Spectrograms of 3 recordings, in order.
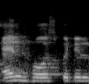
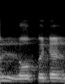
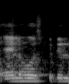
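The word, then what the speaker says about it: L'Hôpital: इसको एल हॉस्पिटल rule नहीं बोलते, इसको लोपिटल रूल बोलते हैं। ये कोई मैथमेटिशियन था, उसका नाम था, इसमें एस साइलेंट होता है, लेकिन तुम चाहो तो एल हॉस्पिटल रूल भी बोल सकते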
